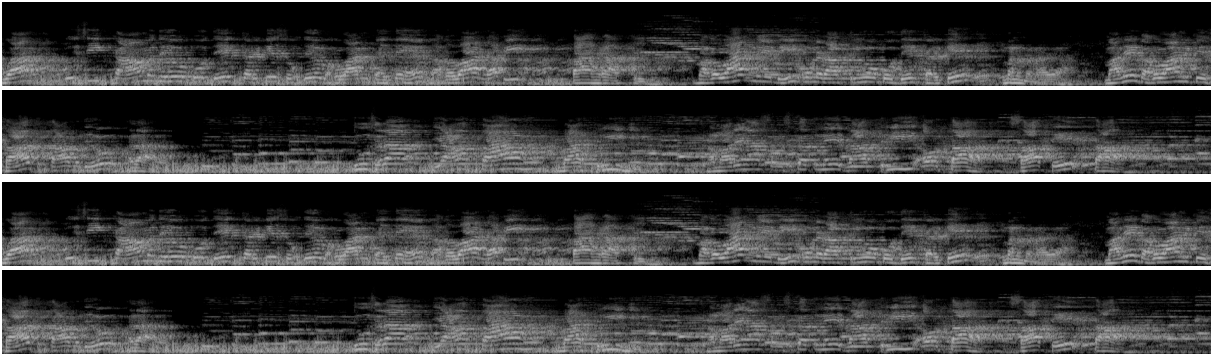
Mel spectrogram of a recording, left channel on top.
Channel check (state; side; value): identical; both; correlation 1.00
